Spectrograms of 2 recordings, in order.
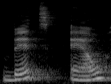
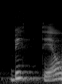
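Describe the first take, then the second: First: The word is split into two separate parts. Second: The word is said joined, without a break.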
